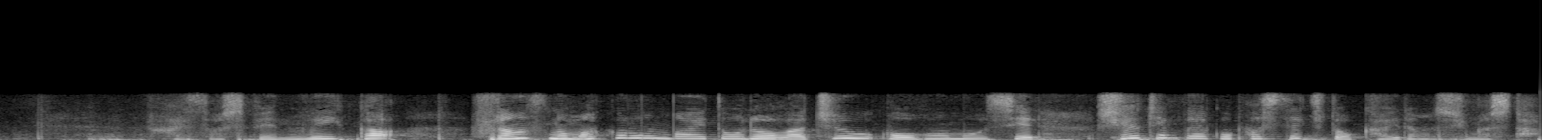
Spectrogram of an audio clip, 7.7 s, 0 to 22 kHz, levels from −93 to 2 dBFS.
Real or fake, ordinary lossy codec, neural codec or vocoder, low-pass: fake; none; codec, 24 kHz, 0.9 kbps, WavTokenizer, medium speech release version 1; 7.2 kHz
